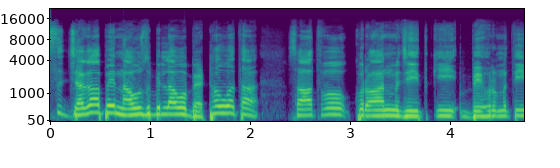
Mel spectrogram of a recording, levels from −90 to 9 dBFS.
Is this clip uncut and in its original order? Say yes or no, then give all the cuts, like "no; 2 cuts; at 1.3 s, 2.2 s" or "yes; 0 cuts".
yes; 0 cuts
